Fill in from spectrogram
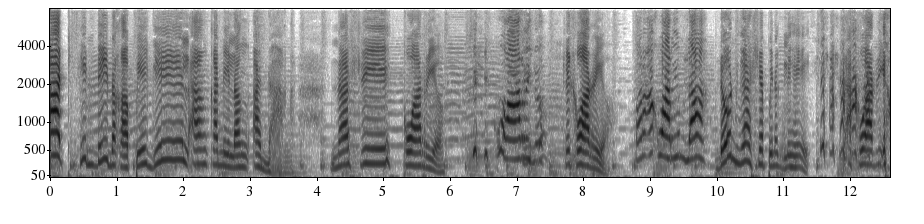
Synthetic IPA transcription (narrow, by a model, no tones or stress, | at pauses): ʔɐt̪̚hɪnd̪inɐkɐpiːɡɪlʔɐŋkɐnɪlaŋʔɐna̰k̚ | nɐsɪkwaɾjo̰ | sɪkwaɾosɪkwaɾjo̰ | paːɾɐkɐkwaɾjonlad̪ʊʔonŋaʃapɪnɐɡlɪhɪʔɐkwaɾjo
